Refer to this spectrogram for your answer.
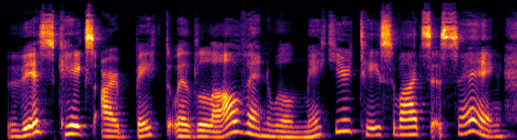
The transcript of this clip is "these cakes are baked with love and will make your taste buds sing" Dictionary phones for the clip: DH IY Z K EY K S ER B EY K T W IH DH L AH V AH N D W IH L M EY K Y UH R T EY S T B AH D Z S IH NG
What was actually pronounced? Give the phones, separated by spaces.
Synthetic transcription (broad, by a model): DH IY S K EY K S ER B EY K T W IH DH L AH V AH N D W IH L M EY K Y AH R T EY S T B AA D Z S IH NG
